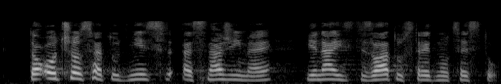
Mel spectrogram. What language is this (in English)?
Slovak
